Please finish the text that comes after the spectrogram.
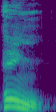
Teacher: And ing is a voiced velar nasal. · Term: voiced bilabial nasal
